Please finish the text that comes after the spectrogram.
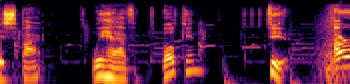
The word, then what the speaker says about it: feu: have that Vulcan, and this is Feu, not Fouet. It is spelled F-E-U. If you take French, that's Feu, Feu. It has nothing to do with Fouet.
